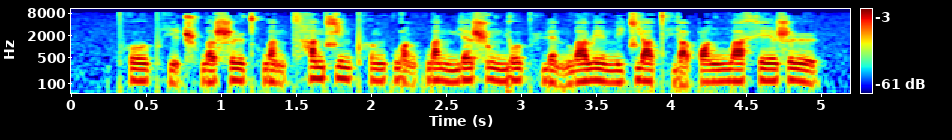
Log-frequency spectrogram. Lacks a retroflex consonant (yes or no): no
